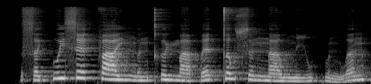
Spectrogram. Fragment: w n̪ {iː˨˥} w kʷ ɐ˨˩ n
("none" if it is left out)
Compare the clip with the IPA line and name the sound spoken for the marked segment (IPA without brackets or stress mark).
iː˨˥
